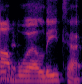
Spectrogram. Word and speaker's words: Abuelita: Abuelita.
